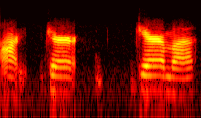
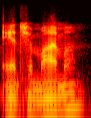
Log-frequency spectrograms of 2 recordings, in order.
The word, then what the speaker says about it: Aunt Jemima: I can be mistaken, but I think the correct pronunciation is Aunt Jemima.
